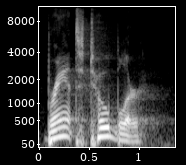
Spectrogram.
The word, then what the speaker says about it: Brandt Tobler: Funny Brandt Tobler.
